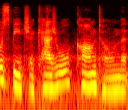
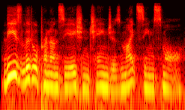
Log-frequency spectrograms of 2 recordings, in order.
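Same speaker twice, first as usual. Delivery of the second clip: usual speaking voice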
